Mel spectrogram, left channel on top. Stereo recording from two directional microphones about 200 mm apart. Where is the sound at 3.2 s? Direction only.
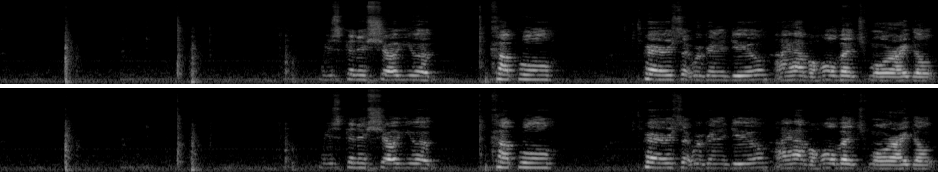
15° left (ahead or behind).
